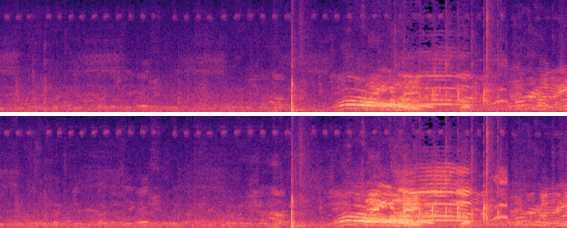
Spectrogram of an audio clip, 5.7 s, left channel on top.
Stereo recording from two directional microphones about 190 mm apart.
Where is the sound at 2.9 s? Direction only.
Centre (ahead or behind).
